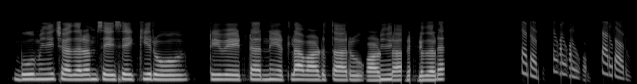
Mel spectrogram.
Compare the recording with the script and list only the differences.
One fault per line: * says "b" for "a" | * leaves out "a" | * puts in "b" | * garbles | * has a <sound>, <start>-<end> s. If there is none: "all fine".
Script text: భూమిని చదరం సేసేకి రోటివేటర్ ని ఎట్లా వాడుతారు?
* garbles
* has a chirp, 5.2-6.3 s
